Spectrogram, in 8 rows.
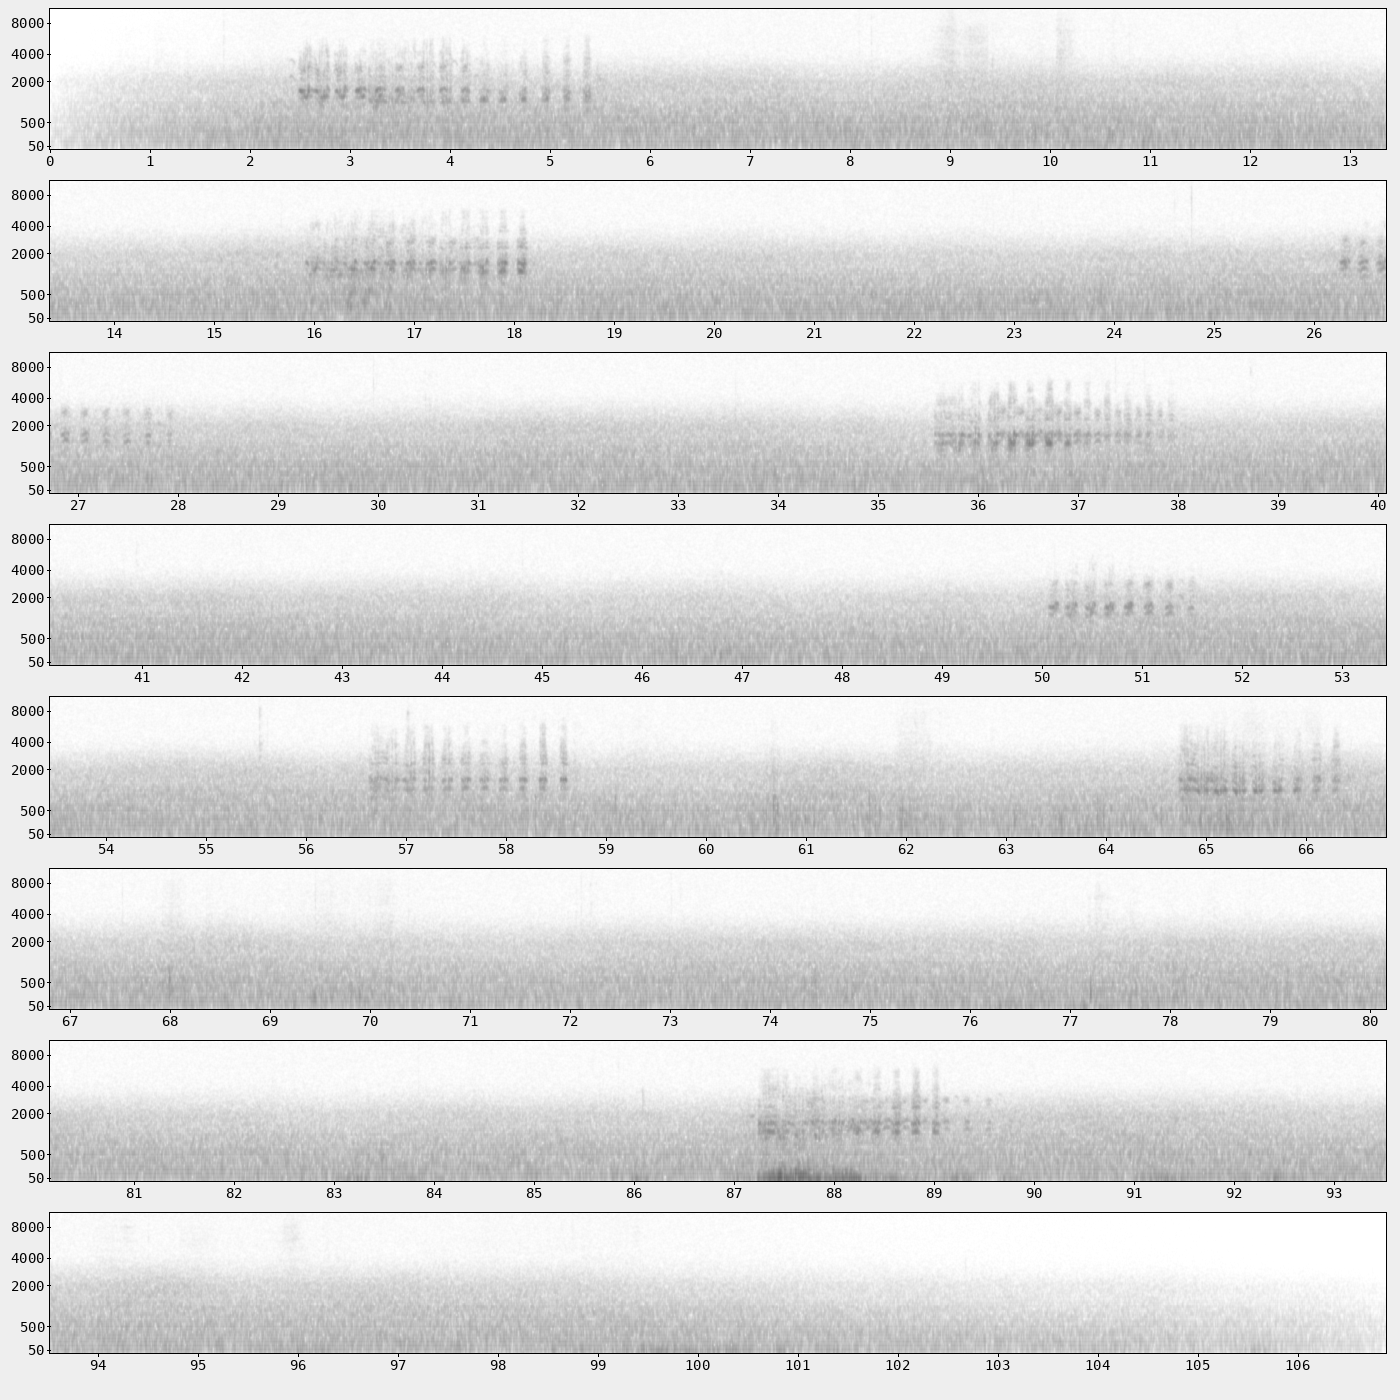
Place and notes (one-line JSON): {"title": "Yendegaia Nacional Park, Magallanes y de la Antártica Chilena, Chile - storm log - glacier lake", "date": "2021-02-25 17:14:00", "description": "Rockwell Kent Trail glacier lake and guanaco calls, wind SW 15 km/h, ZOOM F1, XYH-6 cap\nAlmost 100 years ago the artist and explorer Rockwell Kent crossed the Baldivia Chain between Seno Almirantazgo and the Beagle Channel via the Lapataia Valley. His documentation* of the landscape and climate is one of the first descriptions of this passage and serves as an important historic reference.\nThe intention of this research trip under the scientific direction of Alfredo Prieto was to highlight the significance of indigenous traces present in Tierra del Fuego, inter-ethnic traces which are bio-cultural routes of the past (stemming from the exchange of goods and genes). In particular, we explored potential indigenous cultural marks that Rockwell Kent described, traces that would connect the ancestors of the Yagán community with the Kawesqar and Selk’nam in the Almirantazgo Seno area.\n*Rockwell Kent, Voyaging, Southward from the Strait of Magellan, G.P.", "latitude": "-54.62", "longitude": "-69.00", "altitude": "575", "timezone": "America/Punta_Arenas"}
